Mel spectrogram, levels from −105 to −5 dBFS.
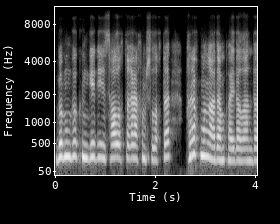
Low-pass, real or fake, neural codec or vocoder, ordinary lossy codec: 7.2 kHz; fake; codec, 16 kHz, 4 kbps, FreqCodec, smaller model; Opus, 32 kbps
